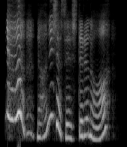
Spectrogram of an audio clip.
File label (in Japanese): 女の子 台詞, ASMR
